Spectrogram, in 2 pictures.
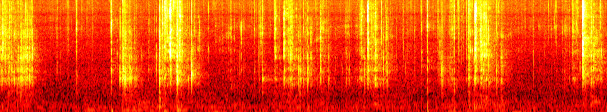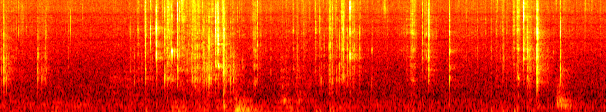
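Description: A solid cream oval Dove bar soap held in the hand has its edge shaved with a metal utility knife blade. The result is a series of short, dry scraping and scratching strokes with a bright, crisp texture and almost no ring, separated by quiet pauses.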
